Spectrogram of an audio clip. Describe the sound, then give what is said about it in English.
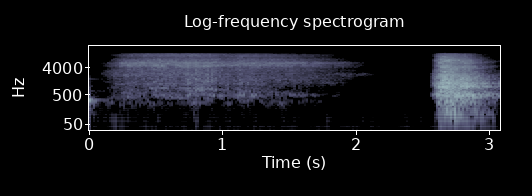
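A slow, deep breath in during a guided meditation exercise: a soft, airy inhale lasting about two seconds, a short silence, then a louder, breathier second intake of air beginning. “Ready, deep breath in. One more time, deep breath in.”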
